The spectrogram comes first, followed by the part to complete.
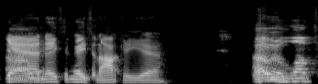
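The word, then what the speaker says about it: Aké: I know the only person that's injured for them is Ake. Is that how you say his name? Yeah, Nathan Ake.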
